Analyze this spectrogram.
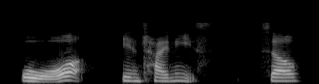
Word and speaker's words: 我: 我 Good.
